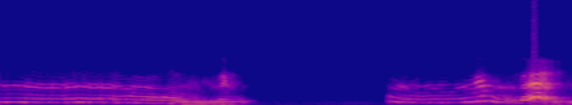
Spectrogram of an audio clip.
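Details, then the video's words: A blonde dog holding a dog chew between her paws while a second, red dog wants it, making her habitual strange racket: a long, level, slightly falling whining howl, a pause, then a wobbling moan ending in a sharp yip. "Funny Dog Noises"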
